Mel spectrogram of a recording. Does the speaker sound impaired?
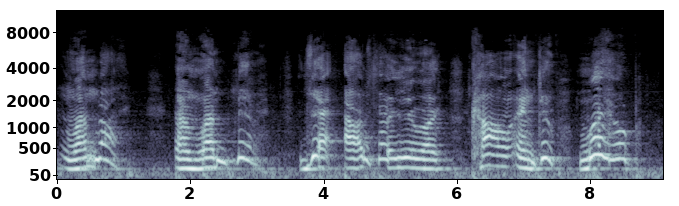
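Yes: cerebral palsy; 15 minutes without breathing, oxygen lack damaged left brain, uses wheelchair, body constantly fights back; speech a little unclear, a little difficult.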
